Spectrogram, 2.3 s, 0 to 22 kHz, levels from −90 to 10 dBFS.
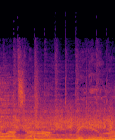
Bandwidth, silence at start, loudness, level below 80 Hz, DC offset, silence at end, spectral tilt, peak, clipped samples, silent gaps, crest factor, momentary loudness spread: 15.5 kHz; 0 s; -19 LUFS; -24 dBFS; under 0.1%; 0 s; -4 dB/octave; -8 dBFS; under 0.1%; none; 12 dB; 1 LU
